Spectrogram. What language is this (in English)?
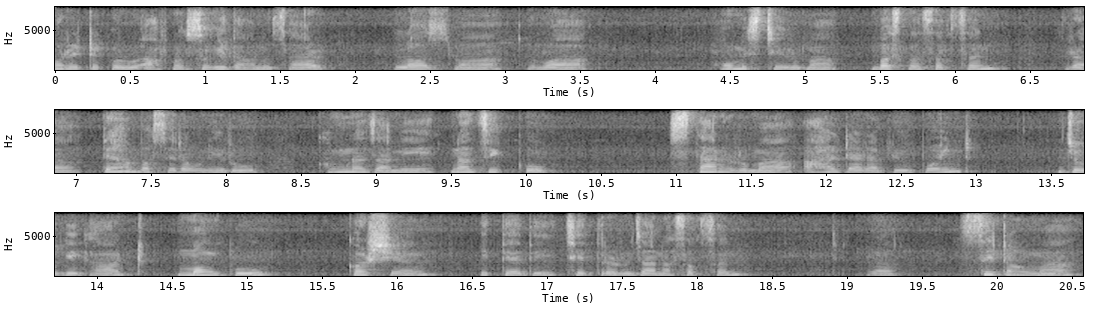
Nepali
